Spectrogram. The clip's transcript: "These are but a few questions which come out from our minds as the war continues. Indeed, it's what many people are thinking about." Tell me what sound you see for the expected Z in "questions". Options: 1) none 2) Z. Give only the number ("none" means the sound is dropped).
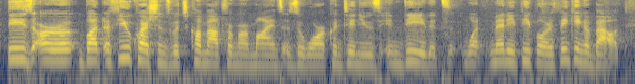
2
